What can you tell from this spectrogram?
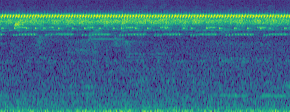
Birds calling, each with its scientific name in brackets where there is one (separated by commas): unidentified bird, Amazonian Trogon (Trogon ramonianus), Ruddy Pigeon (Patagioenas subvinacea), Gray-fronted Dove (Leptotila rufaxilla)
